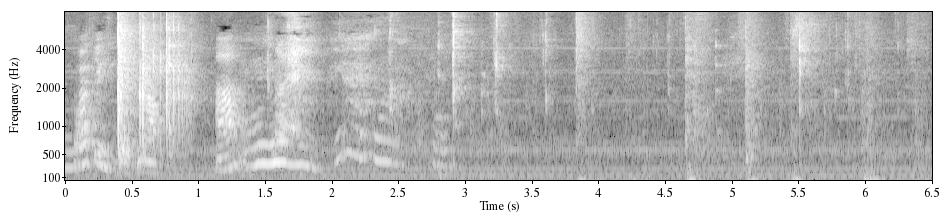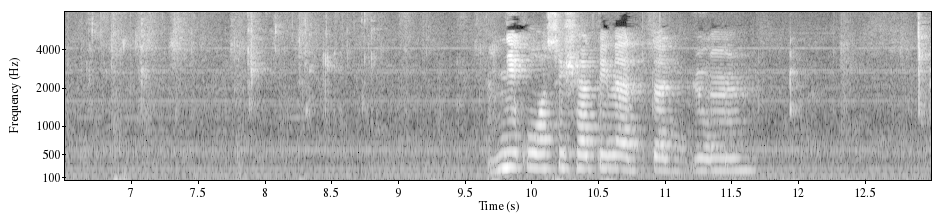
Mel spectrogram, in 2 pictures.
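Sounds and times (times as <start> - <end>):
low steady hum: 0.0 - 13.0
chewing with wet smacks: 2.4 - 9.6.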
